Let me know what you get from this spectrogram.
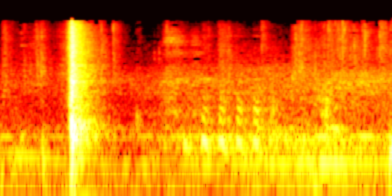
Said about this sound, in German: Boah, das knallt ja ganz schön. Dynamit.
